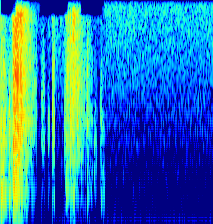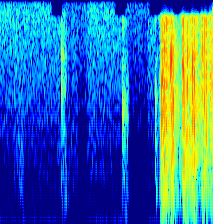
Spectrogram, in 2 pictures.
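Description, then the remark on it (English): Tarot cards are shuffled for a reading in quick, papery bursts, a riffling flutter at the start and a longer one at the end, separated by a near-silent gap with a couple of faint soft taps. “Let's go to the cards and see what comes out for our lovely Stephanie.”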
